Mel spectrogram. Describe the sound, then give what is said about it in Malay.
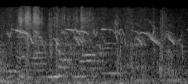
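Chickens clucking and chattering, a busy overlapping run of short calls with no one speaking. “Mau ngasih ayam yang satu.”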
